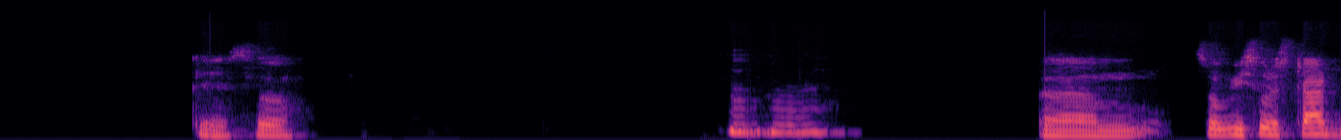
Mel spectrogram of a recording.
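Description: A young man speaks in short bursts over an online call.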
